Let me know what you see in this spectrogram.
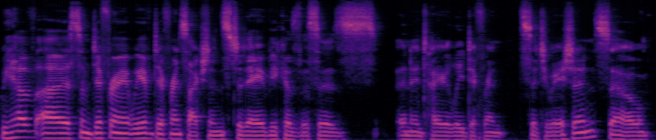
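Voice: medium pitch, moderate pace. A podcast co-host chatting casually and frankly, in an informal way peppered with filler words like "like". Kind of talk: casual chat.

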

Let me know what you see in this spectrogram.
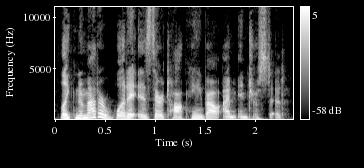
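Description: A woman's voice: on the low side, lively intonation, racing, fairly bright tone, dry recording, studio quality. A woman guest in a casual interview, talking eagerly about her hobby with many "like"s and laughs. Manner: gushing, lots of "like" and laughter. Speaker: guest podficcer.

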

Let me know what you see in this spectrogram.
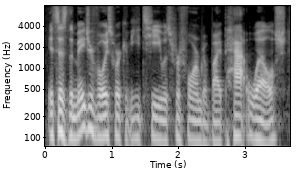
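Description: A woman's voice: extremely low pitch, normal speed. A woman co-hosting a podcast in playful casual chat. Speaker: podcast co-host.

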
